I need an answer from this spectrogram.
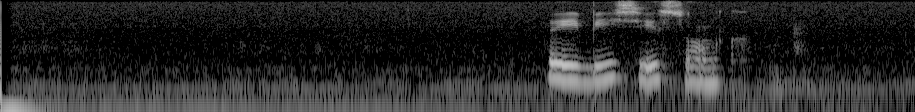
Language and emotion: Russian, neutral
